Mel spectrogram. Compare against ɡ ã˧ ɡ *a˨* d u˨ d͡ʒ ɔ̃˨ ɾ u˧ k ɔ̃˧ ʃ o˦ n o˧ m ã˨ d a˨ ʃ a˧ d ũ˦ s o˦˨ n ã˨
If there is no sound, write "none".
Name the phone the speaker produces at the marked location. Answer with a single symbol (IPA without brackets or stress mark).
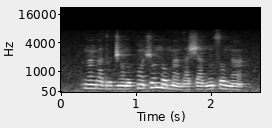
a˨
